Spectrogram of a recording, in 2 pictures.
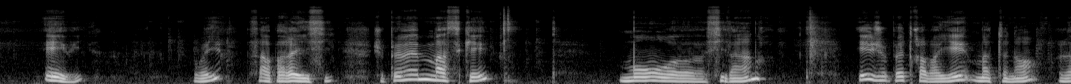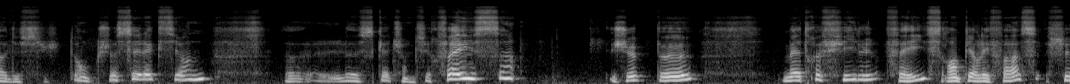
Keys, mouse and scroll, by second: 1.6 scroll up 2, 2.0-2.7 right drag, 3.7 click, 5.0 space, 7.8-8.2 scroll down 2, 9.5 click, 10.5 right click, 20.9 click.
